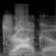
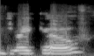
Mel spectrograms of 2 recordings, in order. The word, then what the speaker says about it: Drago: feel my ears burnt it's pronounced Drago I don't in my soul I feel someone mispronouncing it okay Draco Draco what not people mispronounce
